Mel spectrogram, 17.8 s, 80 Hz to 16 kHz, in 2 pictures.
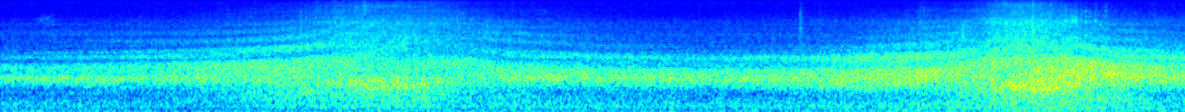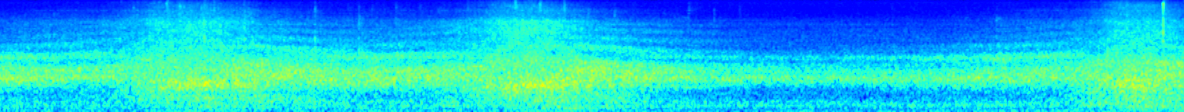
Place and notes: Lyons Rd, Austin, TX, USA - Springdale Rd Bridge
Daytime recording of the Springdale Rd Bridge. Mic facing East (away from road). I was surprised how busy it was at this time of day. I also didn't notice the humming pitch until I listened back.
Texas, United States of America, 4 November 2019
